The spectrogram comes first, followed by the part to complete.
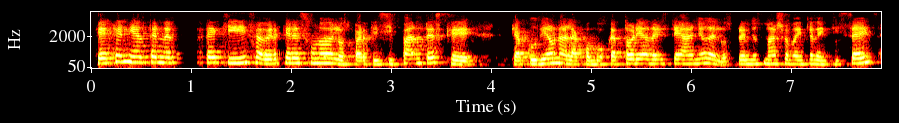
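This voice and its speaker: A woman's voice: fairly high pitch, fairly quick, a bit bright. Woman, Mexican accent, interview host, conversational delivery, slightly dull lo-fi call audio.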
